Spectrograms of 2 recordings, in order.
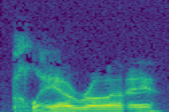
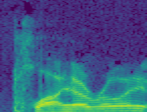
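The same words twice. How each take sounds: First: The first part sounds like English player. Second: The first part sounds like Spanish playa. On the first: The name refers to gangster slang. "like some sort of gangster culture thing" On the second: The name refers to a beach. "like the Spanish word for beach"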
